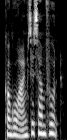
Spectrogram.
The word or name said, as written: konkurrencesamfund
